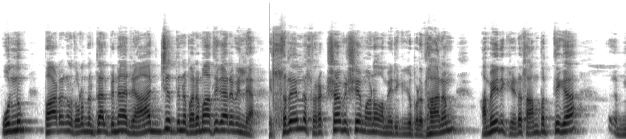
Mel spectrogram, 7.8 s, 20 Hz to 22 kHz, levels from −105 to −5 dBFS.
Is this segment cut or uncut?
cut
